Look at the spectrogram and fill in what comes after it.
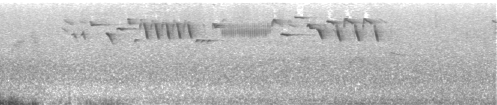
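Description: A songbird singing: two quick phrases of rapid, high, downward-sweeping notes, the first about a second in and the second near four seconds, over a steady outdoor background hiss. A low thump right at the start.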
